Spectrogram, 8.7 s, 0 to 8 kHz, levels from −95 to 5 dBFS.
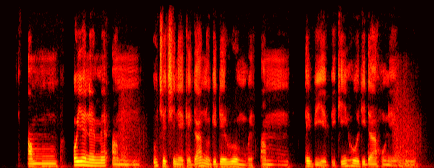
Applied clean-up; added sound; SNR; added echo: neural mask model RNNoise.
